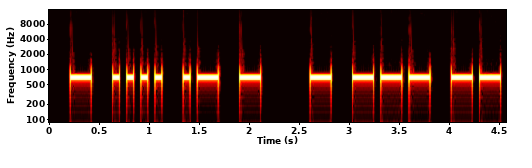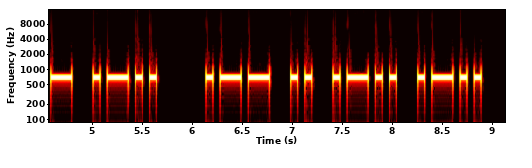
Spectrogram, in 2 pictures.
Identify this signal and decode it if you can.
Morse code, heard as a keyed tone, about 17 wpm, 700 Hz. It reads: THAT TOOL WILL
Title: Sentences from Top 1000 Words - Review Part 6 - 17wpm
